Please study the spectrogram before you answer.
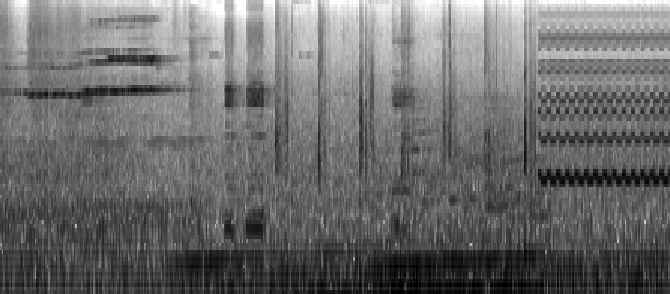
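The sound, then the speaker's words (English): Metal wheels squeal as a train pulls into a downtown station, a shrill, sustained screech riding over a heavy, steady rumble, with a few sharp clanks midway and a tonal signal sounding near the end. “Now arriving downtown Santa Monica Station.”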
